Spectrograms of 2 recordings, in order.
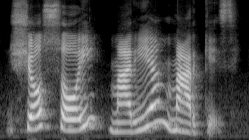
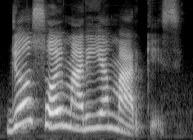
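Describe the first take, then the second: First: Yo starts with a sound like English sh. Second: Yo starts with a sound like English y.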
